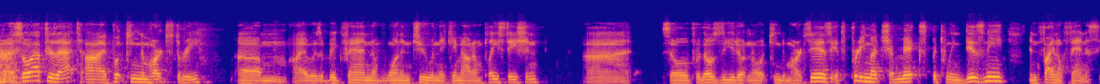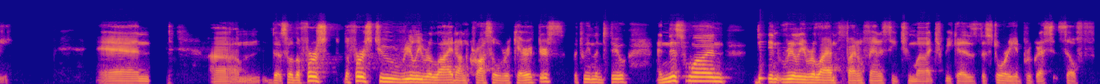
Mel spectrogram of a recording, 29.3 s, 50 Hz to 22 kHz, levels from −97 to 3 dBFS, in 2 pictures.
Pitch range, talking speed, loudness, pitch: 110-155 Hz, 165 wpm, -21 LUFS, 125 Hz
